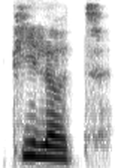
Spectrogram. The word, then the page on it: pilote: frances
